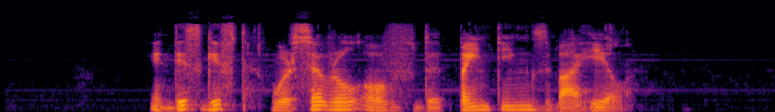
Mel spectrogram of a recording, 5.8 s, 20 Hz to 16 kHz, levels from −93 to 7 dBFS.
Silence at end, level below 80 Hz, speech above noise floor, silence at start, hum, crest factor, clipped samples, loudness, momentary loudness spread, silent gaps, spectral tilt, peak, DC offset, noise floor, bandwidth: 1.1 s; -48 dBFS; 55 dB; 1.15 s; none; 22 dB; under 0.1%; -22 LUFS; 11 LU; none; -5.5 dB/octave; 0 dBFS; under 0.1%; -76 dBFS; 7.6 kHz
